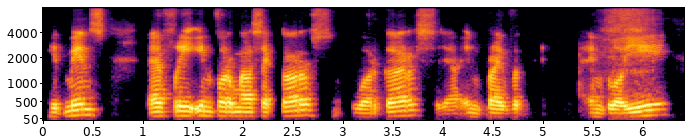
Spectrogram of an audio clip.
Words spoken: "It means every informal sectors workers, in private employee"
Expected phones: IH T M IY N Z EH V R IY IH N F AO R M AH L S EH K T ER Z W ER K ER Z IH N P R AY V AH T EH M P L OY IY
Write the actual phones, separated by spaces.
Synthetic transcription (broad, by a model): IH T M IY N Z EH F R IY IH N F AO R M AH L S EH K T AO S W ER K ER S IH N P R AY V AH T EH M P L OY IY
